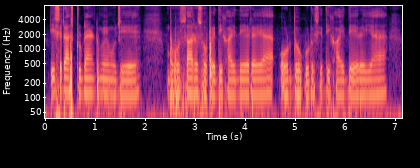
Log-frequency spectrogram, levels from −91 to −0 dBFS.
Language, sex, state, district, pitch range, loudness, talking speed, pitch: Hindi, male, Uttar Pradesh, Saharanpur, 115-125 Hz, -22 LUFS, 150 wpm, 120 Hz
